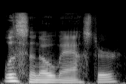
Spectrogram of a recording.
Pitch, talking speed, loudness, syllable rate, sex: 115 Hz, 140 wpm, -16 LUFS, 4.3 syllables/s, male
